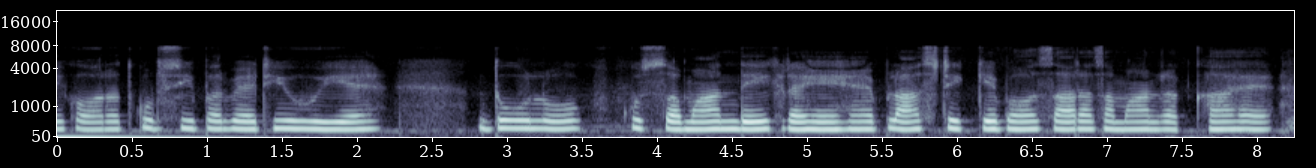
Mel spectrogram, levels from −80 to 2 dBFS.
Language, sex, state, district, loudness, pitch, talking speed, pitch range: Hindi, female, West Bengal, Dakshin Dinajpur, -15 LUFS, 210 Hz, 150 wpm, 205-215 Hz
